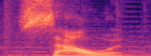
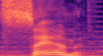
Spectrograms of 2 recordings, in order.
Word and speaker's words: Samhain: an ancient Celtic Festival called saan but what exactly is sin and how do we even know anything about it some of you probably even think it's called sammon though based on the way it's spelled Sam hay yeah and so as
